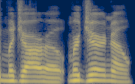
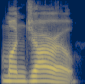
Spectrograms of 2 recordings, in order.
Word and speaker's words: Mounjaro: I used to say Majaro. Majerno is what we Oh, were saying. but that is how you say it though. No, Monjaro. Monjaro. Yeah. It's Mounjaro. Monjaro.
